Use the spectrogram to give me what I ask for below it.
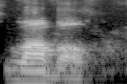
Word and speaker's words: Lovell: I'm going to say your last name, Dana, but I want to make sure that I'm pronouncing it right because, you know, everything is, I look at your name and I'm thinking it's French. So Lovell? – Well, it's Lovell.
